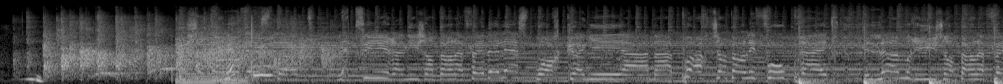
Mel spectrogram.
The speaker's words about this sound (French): Et oui, j'invite euh, le, le, petit public de bénévoles et d'équipes techniques à applaudir quand même.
